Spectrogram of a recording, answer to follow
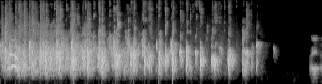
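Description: Audience applauding: a burst of clapping that starts at once and thins out, dying away about five seconds in.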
